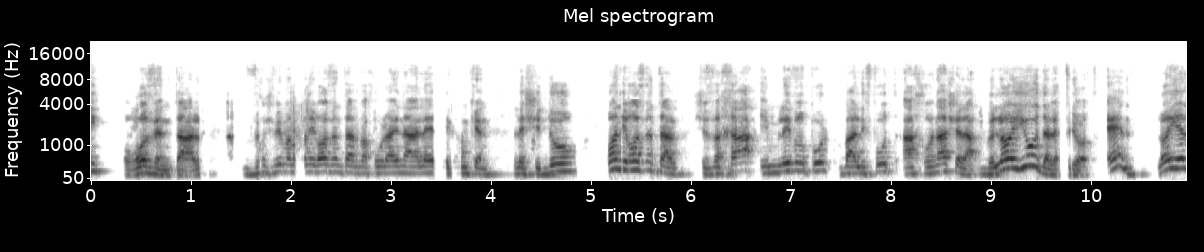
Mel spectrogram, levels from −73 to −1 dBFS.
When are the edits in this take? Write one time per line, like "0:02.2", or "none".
none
